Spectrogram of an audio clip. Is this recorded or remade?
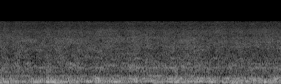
remade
